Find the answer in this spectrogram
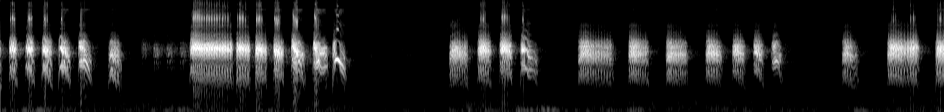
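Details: Male common iora singing energetically, recorded as a lure for other birds: rapid runs of sharp, harsh, chattering notes in bursts, about six to ten per second, broken by short pauses.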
